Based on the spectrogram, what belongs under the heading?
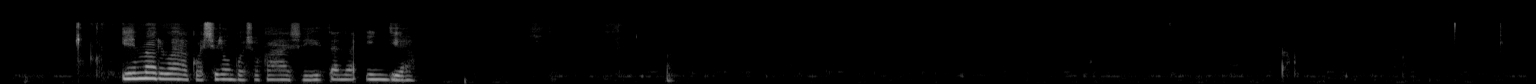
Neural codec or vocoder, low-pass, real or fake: codec, 32 kHz, 1.9 kbps, SNAC; 7.2 kHz; fake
